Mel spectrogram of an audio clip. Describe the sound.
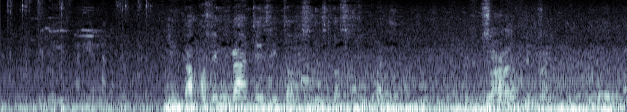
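A car arriving to pick up the speakers: a low, steady engine rumble swells in partway through, and people talk over it.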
